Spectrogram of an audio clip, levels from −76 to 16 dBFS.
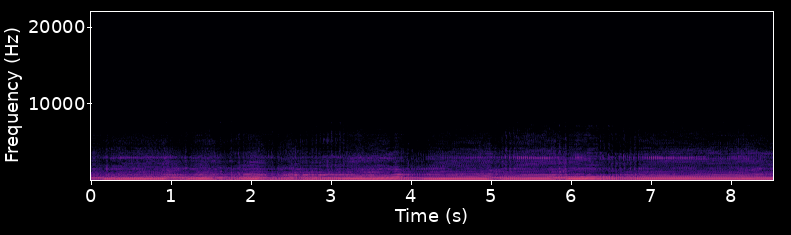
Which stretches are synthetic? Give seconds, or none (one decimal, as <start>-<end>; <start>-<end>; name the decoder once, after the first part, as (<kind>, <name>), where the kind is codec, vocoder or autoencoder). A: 0.0-3.9 (codec, SNAC)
